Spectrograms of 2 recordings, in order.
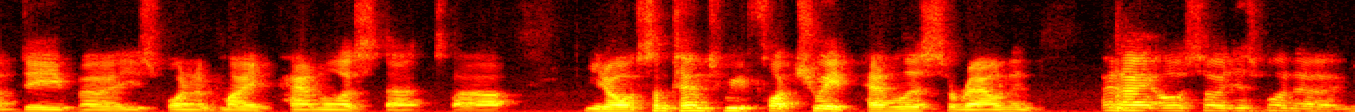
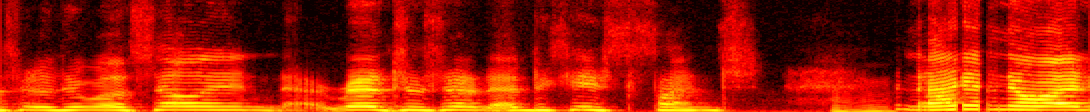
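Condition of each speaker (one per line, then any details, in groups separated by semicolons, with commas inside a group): No condition
Cerebral palsy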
